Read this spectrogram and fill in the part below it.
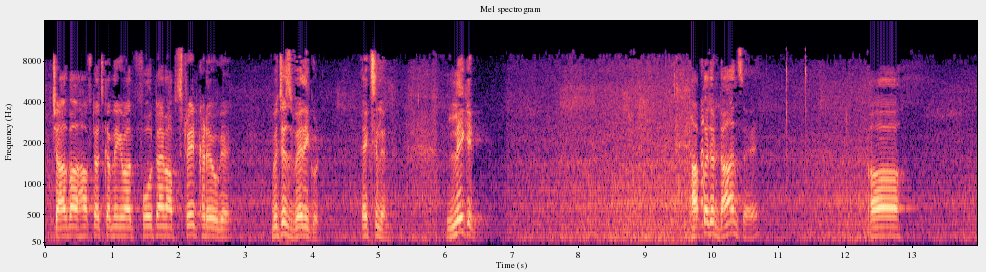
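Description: A young man speaks haltingly into a microphone.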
